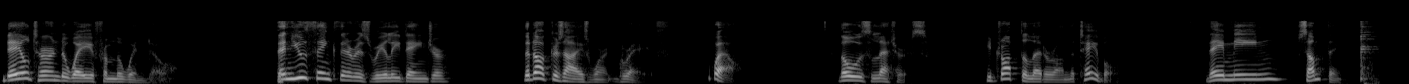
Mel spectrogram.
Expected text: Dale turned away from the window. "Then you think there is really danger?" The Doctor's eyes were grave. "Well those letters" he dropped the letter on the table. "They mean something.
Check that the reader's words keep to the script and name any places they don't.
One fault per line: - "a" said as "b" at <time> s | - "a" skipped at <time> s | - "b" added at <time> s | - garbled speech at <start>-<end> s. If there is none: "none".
- "were" said as "weren't" at 5.9 s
